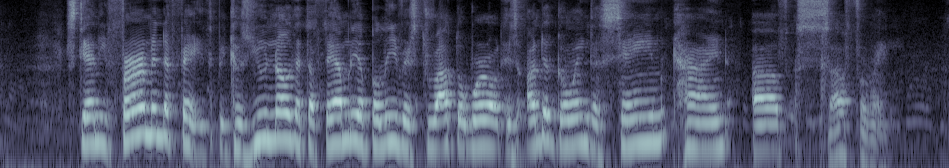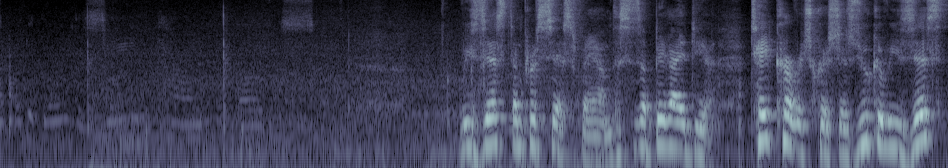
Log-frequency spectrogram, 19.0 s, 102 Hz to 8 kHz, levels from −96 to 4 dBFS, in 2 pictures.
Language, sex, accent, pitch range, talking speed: English, male, American, 150-190 Hz, 120 wpm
